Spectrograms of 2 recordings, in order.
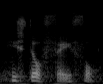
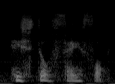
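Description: First: Soft emphasis. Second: Softer on "still faithful", almost a breath; near-whispered. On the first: Repeats the line softer. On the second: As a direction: let it drop to nearly nothing. Repeats it even softer. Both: Real, not acted.

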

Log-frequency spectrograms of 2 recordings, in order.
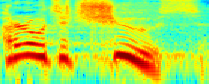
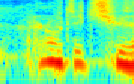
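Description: First: Higher, louder mock dithering at the menu; hammed-up overwhelmed customer; mock indecisive diner. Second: Said in the usual way. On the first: Shown as a demonstration. Preacher mimicking himself lost at a menu, mock dithering. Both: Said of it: "Like, I don't know what to choose".

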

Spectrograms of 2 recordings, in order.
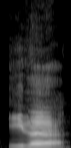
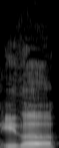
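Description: First: "Either" as Australian "ee-thah", pitched up; Australian accent. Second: "either" as low Boston "ee-thuh"; Boston accent. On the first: Comparing Australian with Boston, Australian accent. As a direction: say "Either" lifted, Australian style. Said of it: "Either is Australian". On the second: Comparing Boston with Australian, Boston accent. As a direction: say "either" pitched down, Boston style. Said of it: "either is Boston". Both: Shown as a demonstration.

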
